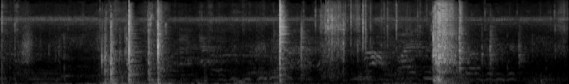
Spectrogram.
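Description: A vehicle door clunks and rattles as it opens.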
